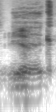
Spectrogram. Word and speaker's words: Björk: So when Bjork, I'm going to say her name properly, it's Bjork.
